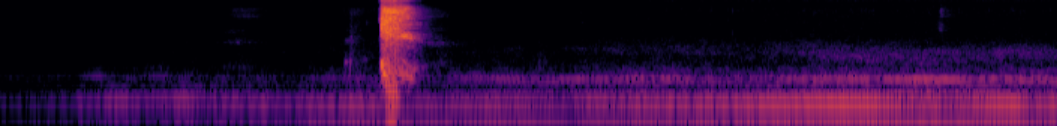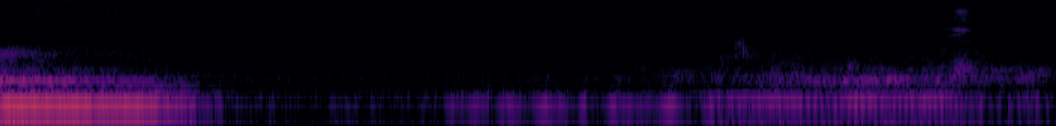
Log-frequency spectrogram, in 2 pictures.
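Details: Induced sneeze during a cold: one sharp, explosive sneeze, then a low breathy exhale, a groan and quiet room noise.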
